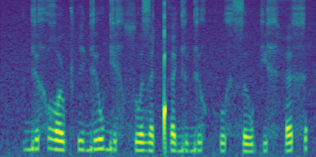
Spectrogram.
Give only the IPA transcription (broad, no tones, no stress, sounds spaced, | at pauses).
ɡʲ ʌ x ʁʷ e w ʈʰ i ɡʲ ɯ w ɡʲ ɛ x sʷ ɛ z ɛ ǃʰ ɛ ɡʲ u ɡʲ u x kʷʰ ɛ x s ɯ w kʲ e x h ɛ x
